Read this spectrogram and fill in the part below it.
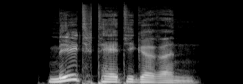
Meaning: inflection of mildtätig: 1. strong genitive masculine/neuter singular comparative degree 2. weak/mixed genitive/dative all-gender singular comparative degree
- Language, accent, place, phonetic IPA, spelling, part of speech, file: German, Germany, Berlin, [ˈmɪltˌtɛːtɪɡəʁən], mildtätigeren, adjective, De-mildtätigeren.ogg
